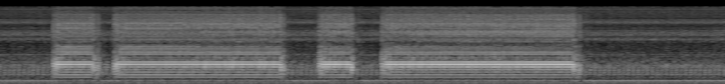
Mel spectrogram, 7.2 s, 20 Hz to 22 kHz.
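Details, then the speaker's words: American Flyer Gilbert 491 Northern Pacific Alco B-unit diesel roar and horn sound unit after repair: steady low buzz with three reedy horn blasts, working normally; before repair it made a constant high-pitched buzz. "so there you go I think we've got ourselves a renewed and fully functioning diesel roar and horn equipped American Flyer Gilbert 491 Northern Pacific be in it"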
